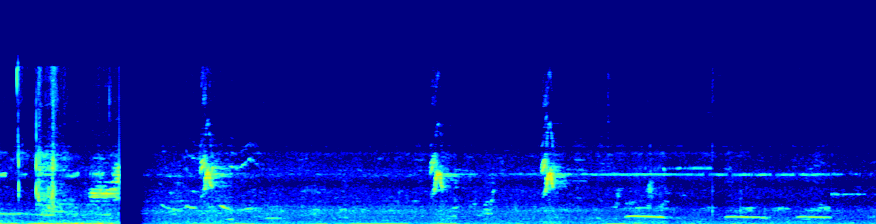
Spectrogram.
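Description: Faint birdsong: scattered short chirps, with a few sharp high chirps that sweep down, and a run of short mid-pitched whistled notes in the second half.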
